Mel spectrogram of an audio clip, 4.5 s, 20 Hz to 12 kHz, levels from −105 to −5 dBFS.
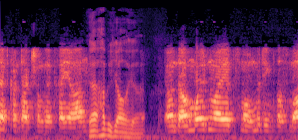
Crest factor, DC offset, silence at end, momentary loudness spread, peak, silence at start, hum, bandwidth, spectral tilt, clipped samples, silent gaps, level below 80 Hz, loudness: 18 dB; under 0.1%; 0 s; 12 LU; -6 dBFS; 0 s; none; 7.8 kHz; -5.5 dB/octave; under 0.1%; none; -56 dBFS; -23 LUFS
